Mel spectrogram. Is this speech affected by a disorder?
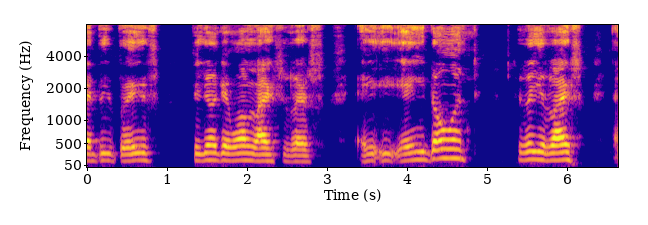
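Yes: cerebral palsy.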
